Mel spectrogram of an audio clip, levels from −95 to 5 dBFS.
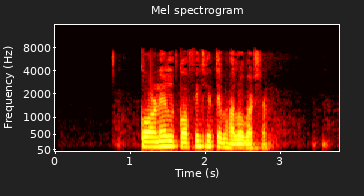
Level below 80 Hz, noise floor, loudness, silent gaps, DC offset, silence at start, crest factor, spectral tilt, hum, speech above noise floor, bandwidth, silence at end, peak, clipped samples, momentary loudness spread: -52 dBFS; -81 dBFS; -15 LUFS; none; under 0.1%; 1.15 s; 16 dB; -8 dB/octave; none; 67 dB; 7.6 kHz; 0.95 s; -2 dBFS; under 0.1%; 10 LU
